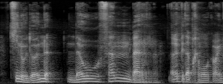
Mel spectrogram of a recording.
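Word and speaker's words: نوفمبر: C'est juste que là, encore une fois, on ne met pas le V parce que le V, c'est une lettre qui n'est pas officielle dans l'alphabet arabe.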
